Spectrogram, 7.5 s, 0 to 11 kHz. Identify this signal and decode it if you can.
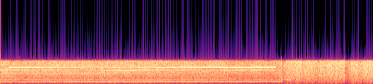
FT8.
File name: IC-7100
